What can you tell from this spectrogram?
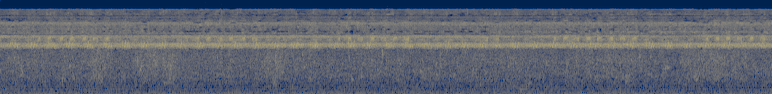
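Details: Continuous cicada chirping: several shrill high-pitched bands hold steady throughout, forming a constant buzzing wall of sound, with a low soft hiss and a few scattered faint clicks beneath.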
